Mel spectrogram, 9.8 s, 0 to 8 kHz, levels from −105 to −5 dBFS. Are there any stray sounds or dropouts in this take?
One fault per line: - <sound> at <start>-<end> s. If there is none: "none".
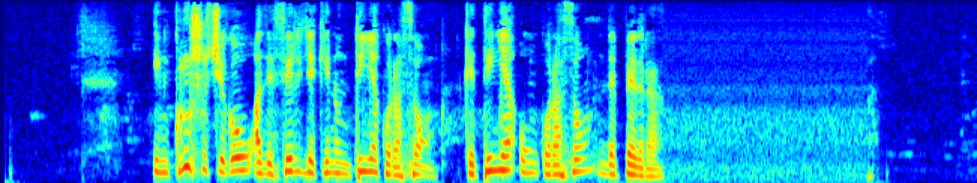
none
